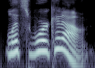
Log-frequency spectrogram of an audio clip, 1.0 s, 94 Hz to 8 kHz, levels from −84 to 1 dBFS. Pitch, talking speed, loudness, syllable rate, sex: 260 Hz, 250 wpm, -17 LUFS, 4.9 syllables/s, female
